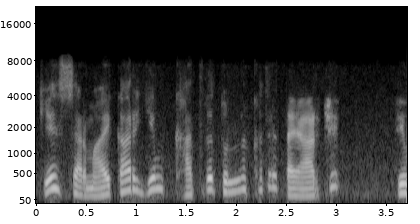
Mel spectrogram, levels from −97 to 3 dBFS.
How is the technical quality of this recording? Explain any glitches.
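The recording has one clear glitch, near the end. From 2.52 s to the end, the speech suddenly turns dull and boxy. The band narrows from the 8 kHz it had before. There is no gap at the switch, and the level barely changes. A faint new background noise appears well below the speech. The likely cause is an input switched to a poorer device, such as another microphone or a headset's call profile. That device passes a narrower band and adds its own noise.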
